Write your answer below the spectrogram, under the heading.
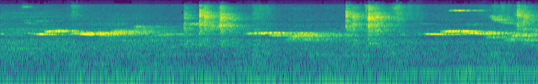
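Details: End-of-breeding-season song of a white-rumped shama, with fairly soft, clear mid-pitched whistled phrases sliding slightly, broken by short scratchy broadband notes and a thin high note near the end.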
